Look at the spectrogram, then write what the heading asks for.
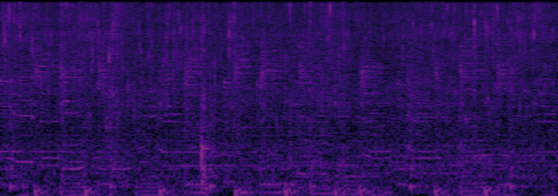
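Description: Cornflour-coated prawns shallow-frying in hot oil, a steady sizzle, with a single light knock about two seconds in.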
